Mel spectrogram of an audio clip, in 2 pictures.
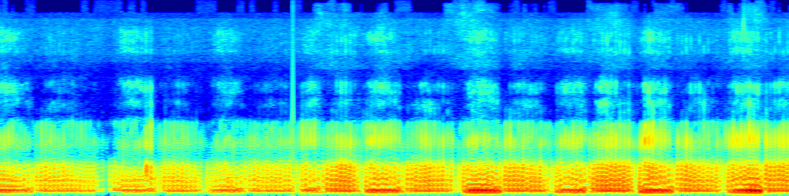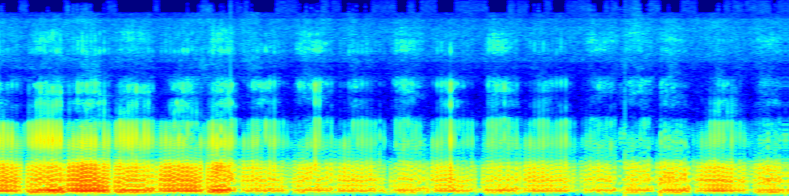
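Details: Fluffy male cat Haku purrs during a massage indoors, a low throbbing rumble sustained throughout with faint breath breaks and some rustling of handling, growing slightly louder midway.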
